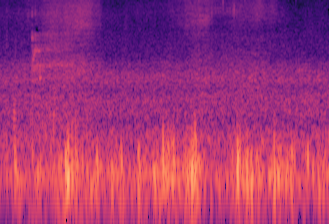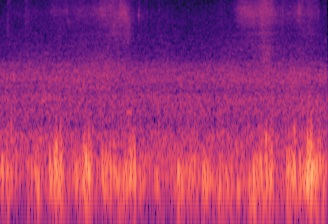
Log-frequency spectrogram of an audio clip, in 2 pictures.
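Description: A hand swishes gently through shallow water over sand.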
